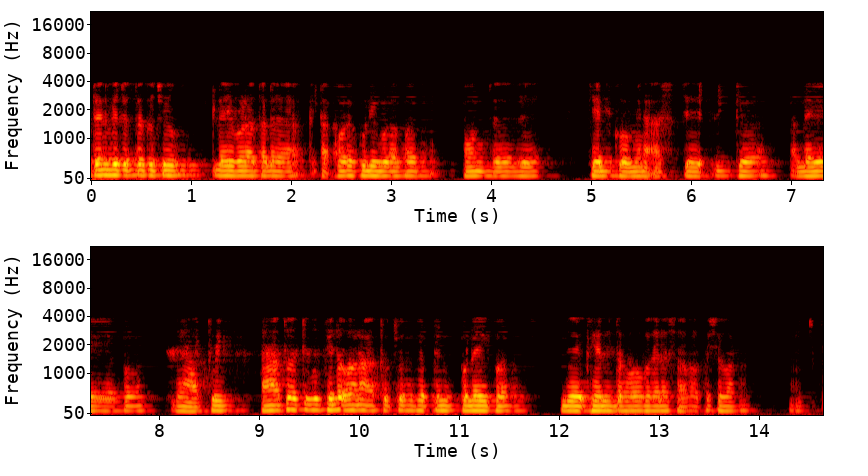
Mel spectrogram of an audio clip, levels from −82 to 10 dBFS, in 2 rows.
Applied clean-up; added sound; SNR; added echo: neural mask model DeepFilterNet 3.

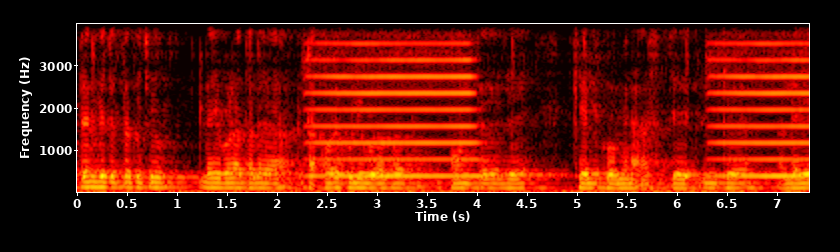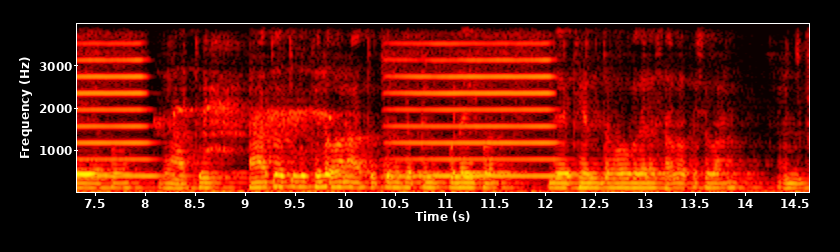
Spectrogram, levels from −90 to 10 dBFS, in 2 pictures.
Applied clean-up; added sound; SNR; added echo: none; Bowed string instrument; 3 dB; reverberation time 1.1 s.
